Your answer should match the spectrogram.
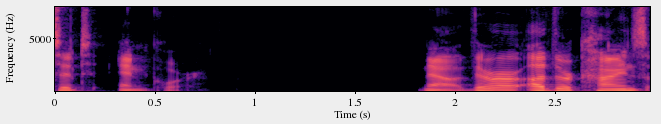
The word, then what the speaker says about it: ENCOR: Note that you might hear the exam name pronounced as ENCOR also. That seems to be the standard pronunciation. However, because ENCOR stands for Enterprise Core and not Enterprise Core, I prefer to pronounce it ENCOR.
